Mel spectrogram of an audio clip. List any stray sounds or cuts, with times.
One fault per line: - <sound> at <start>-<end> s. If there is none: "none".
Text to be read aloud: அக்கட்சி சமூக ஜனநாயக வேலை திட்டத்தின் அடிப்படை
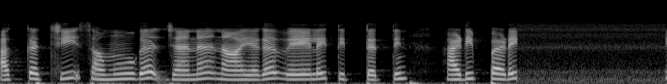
none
